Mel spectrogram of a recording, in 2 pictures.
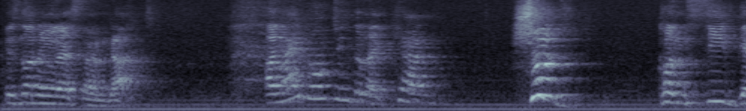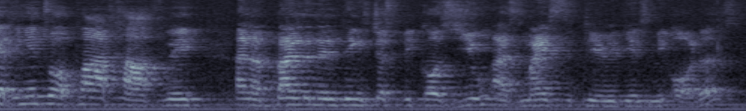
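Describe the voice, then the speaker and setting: An actor playing a proud, meticulous West Indian servant with a Caribbean accent, making formal, emphatic speeches in a theatrical style. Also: male voice, high-pitched, animated, moderate pace, bright, forceful tone. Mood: indignant. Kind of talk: theatrical two-hander stage acting. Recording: roomy distant stage recording with hiss.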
